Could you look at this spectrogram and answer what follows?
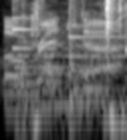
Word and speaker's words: orenda: Your third round word is orenda. Orenda. May I have all the information for this word? Orenda is the only pronunciation.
